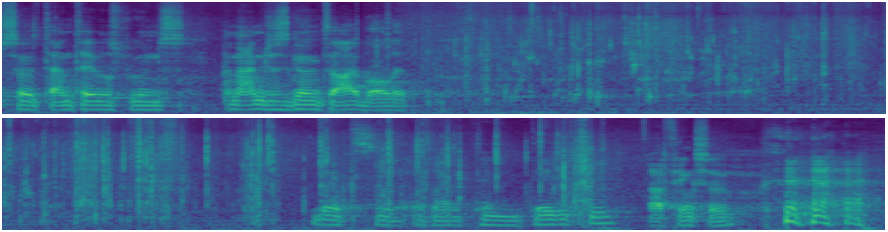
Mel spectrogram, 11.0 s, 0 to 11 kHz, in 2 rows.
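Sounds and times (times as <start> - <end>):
plastic bag crinkling: 2.3 - 9.4
powder pouring into water: 2.4 - 9.4.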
